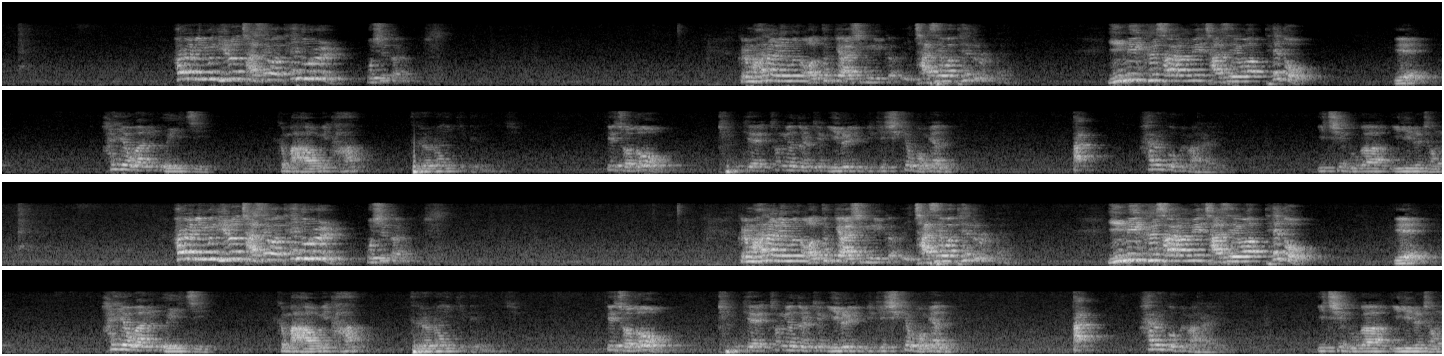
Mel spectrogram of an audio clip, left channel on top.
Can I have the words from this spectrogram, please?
하나님은 이런 자세와 태도를 보신다는 거죠. 그럼 하나님은 어떻게 아십니까? 자세와 태도를 봐요. 이미 그 사람의 자세와 태도, 하려고 하는 의지, 그 마음이 다 드러나 있기 때문이죠. 그래서 저도 이렇게 청년들께 일을 이렇게 시켜보면 딱 하는 거 보면 알아요. 이 친구가 이 일을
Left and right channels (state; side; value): quieter; left; 5.2 dB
